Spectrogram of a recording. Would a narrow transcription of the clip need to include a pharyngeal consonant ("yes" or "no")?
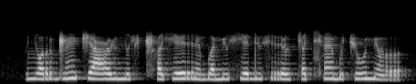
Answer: yes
